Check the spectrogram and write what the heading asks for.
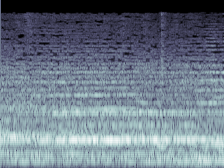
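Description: A stadium crowd singing an anthem together with a band playing on the pitch, one long note held through the moment.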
